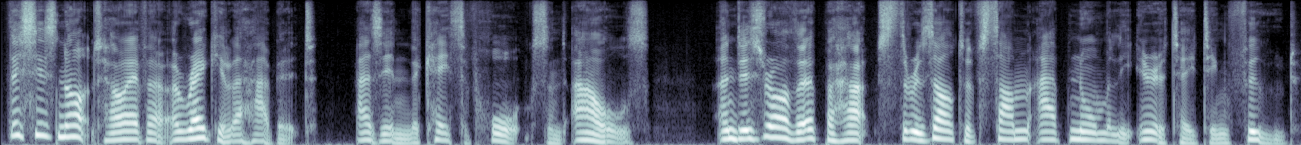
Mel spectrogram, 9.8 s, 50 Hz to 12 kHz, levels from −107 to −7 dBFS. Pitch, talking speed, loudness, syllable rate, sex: 160 Hz, 160 wpm, -18 LUFS, 4.6 syllables/s, female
